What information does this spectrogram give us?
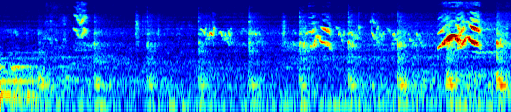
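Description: Several cockatiels chirp and chatter in quick, high, scratchy bursts.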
